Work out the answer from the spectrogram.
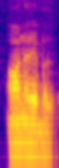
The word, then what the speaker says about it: honorable: already discussed about the how to use when some words are silent Brutus is an honorable man honorable pronunciation today kanpur is a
